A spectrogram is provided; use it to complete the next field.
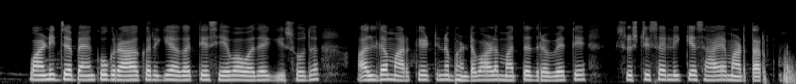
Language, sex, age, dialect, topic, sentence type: Kannada, female, 25-30, Dharwad Kannada, banking, statement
